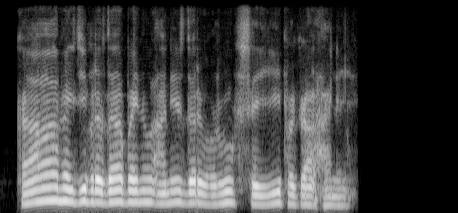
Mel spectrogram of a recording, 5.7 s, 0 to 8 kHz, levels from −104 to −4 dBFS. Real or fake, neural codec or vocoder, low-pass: fake; codec, 16 kHz, 2 kbps, FunCodec, trained on Chinese and English, 25 frames a second; 7.2 kHz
